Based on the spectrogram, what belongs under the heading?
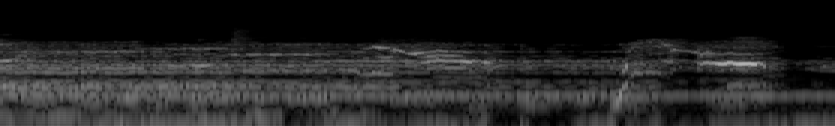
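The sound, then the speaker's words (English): Alice's cat meows in long, drawn-out calls, its pitch sliding up and down, ending in a louder, rising cry, as Alice sits with it under a tree. It sounds clear, with no talking. “Alice, you see, much preferred talking to her cat than learning about history.”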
